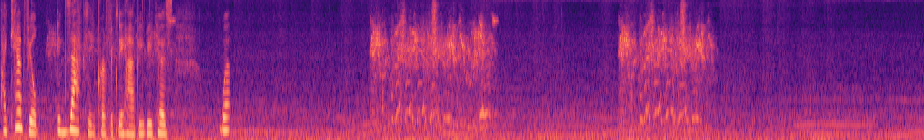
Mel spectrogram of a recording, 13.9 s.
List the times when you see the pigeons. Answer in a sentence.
The pigeons can be heard from 0.7 to 2.8 s, from 5.5 to 7.5 s and from 9.2 to 10.8 s.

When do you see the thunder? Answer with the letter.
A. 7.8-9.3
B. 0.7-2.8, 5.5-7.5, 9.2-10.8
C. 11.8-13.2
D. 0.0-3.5
A.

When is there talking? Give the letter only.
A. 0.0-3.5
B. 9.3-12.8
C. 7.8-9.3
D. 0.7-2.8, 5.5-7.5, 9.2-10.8
A.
